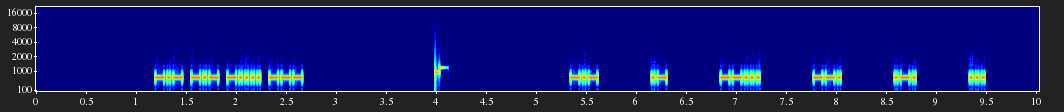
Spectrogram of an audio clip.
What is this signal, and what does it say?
Morse code, heard as a keyed tone, about 38 wpm, spaced as for 18 wpm, 700 Hz. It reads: KK6O KA7GRS
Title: USA Call Signs - 6x Character Spacing - 40wpm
